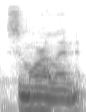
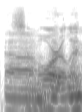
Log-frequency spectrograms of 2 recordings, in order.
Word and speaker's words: sermorelin: So, especially that combination of enclomiphene and sermorelin, those can take a little bit. Sermorelin, not sermorelin. Potato. I mean, Yeah, people call it things. good. You actually might be pronouncing it correctly. Samorlin's easier for me.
